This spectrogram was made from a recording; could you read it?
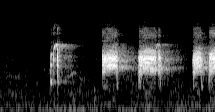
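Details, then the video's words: Black francolin giving loud, scratchy, squawking notes: a short opening burst, then three longer harsh rasps in steady rhythm roughly every half second, with faint low rumble beneath. "kala teetar awaz|black francoline voice"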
